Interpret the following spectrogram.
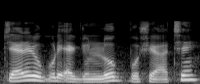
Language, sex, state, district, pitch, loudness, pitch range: Bengali, male, West Bengal, Cooch Behar, 155 Hz, -14 LUFS, 130-185 Hz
